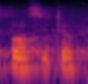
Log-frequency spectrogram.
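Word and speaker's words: Esposito: okay it's well definitely I can confirm the the doublin pronunciation of his posito because generations of people who went through the Oram for their music exams I mean Rona Marshall and others it was always as posit to and my grandmother who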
